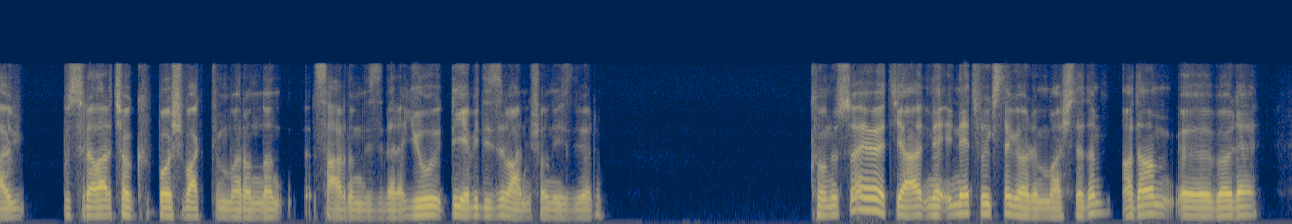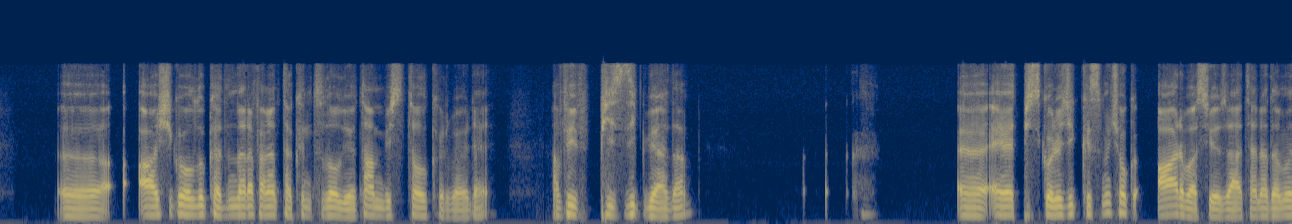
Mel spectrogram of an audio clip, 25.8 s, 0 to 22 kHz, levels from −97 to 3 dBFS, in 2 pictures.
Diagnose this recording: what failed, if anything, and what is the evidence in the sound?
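Nothing failed; no faults heard.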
